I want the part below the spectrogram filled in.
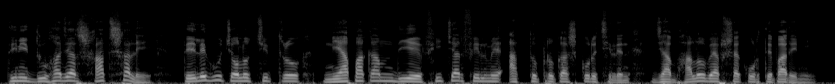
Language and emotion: Bengali, neutral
